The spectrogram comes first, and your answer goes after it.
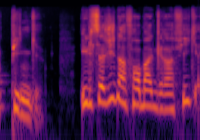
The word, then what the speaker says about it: PNG: portable network graphics et apparemment ça se prononce normalement ping il s'agit d'un format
